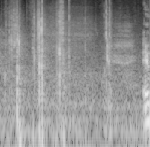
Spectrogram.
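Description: A deck of tarot cards being shuffled by hand: a string of quick, light card snaps, about three a second.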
